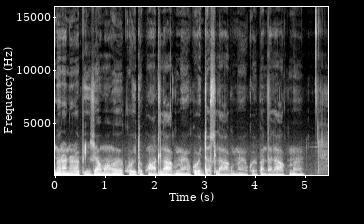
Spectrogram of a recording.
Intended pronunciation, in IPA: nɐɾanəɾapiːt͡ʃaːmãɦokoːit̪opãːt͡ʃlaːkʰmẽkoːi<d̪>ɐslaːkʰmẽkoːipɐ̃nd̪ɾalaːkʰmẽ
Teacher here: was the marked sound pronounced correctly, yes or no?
yes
